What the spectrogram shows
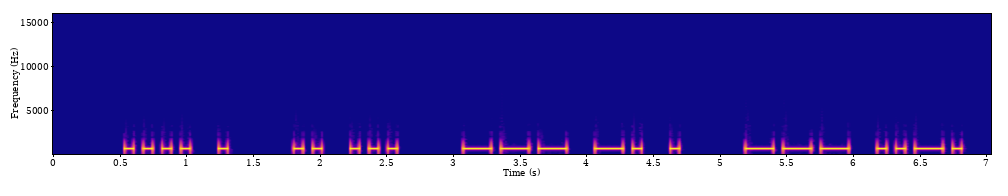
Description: Morse code, heard as a keyed tone, about 17 wpm, 700 Hz. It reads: HE IS ONE OF
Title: Sets of 5 Words Encore 17wpm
